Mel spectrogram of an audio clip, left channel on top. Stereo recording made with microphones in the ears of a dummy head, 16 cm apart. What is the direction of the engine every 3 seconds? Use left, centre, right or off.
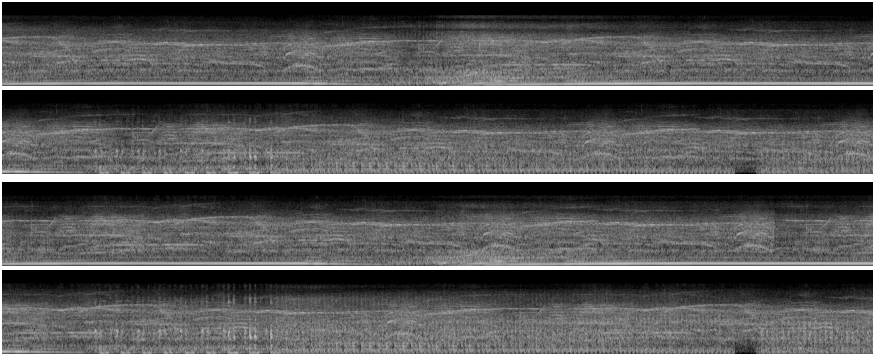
left, left, centre, right, right, right.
